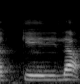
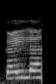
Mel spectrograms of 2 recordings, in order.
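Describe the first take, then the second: First: केला said with a plain ए (e) vowel; केला pronounced correctly with ए; correct e sound. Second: कैला said with an ऐ (ai) vowel instead of ए; कैला pronounced wrongly with ऐ as a correction example; wrong ai sound. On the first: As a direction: say केला the right way with a short pure ए. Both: Shown as a demonstration. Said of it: "कैला नहीं होता".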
